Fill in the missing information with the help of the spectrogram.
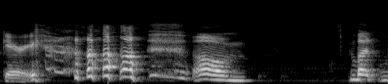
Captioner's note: laughs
